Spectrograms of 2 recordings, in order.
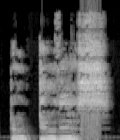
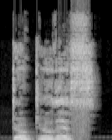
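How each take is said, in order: First: Higher, slower, drawn-out retold plea; stretched mock wail. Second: Higher, louder retold cry of don't; half-acted alarm, pushing back hard; mock frantic plea. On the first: House pleading again, retold as a slower hammed-up wail. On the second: House begging the tardis to stop, retold as a mock frantic plea.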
